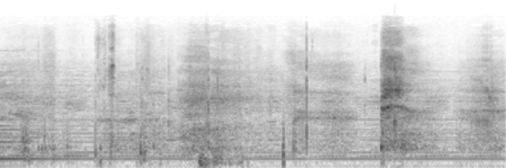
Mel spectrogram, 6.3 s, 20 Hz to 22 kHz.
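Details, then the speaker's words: Fender Bassbreaker 15 tube amp switched to the medium gain structure: a steady low hum with loud hiss, much noisier than on low gain, showing heavy mains hum. "Man, that's Noise City. Sad."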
